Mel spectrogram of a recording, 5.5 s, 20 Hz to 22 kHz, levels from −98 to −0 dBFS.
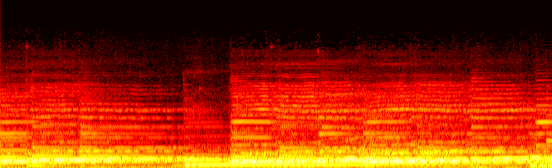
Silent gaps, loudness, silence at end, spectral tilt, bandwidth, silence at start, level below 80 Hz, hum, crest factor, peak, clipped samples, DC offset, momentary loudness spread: none; -16 LUFS; 0 s; -12.5 dB/octave; 3 kHz; 0 s; -36 dBFS; none; 12 dB; -2 dBFS; under 0.1%; under 0.1%; 8 LU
